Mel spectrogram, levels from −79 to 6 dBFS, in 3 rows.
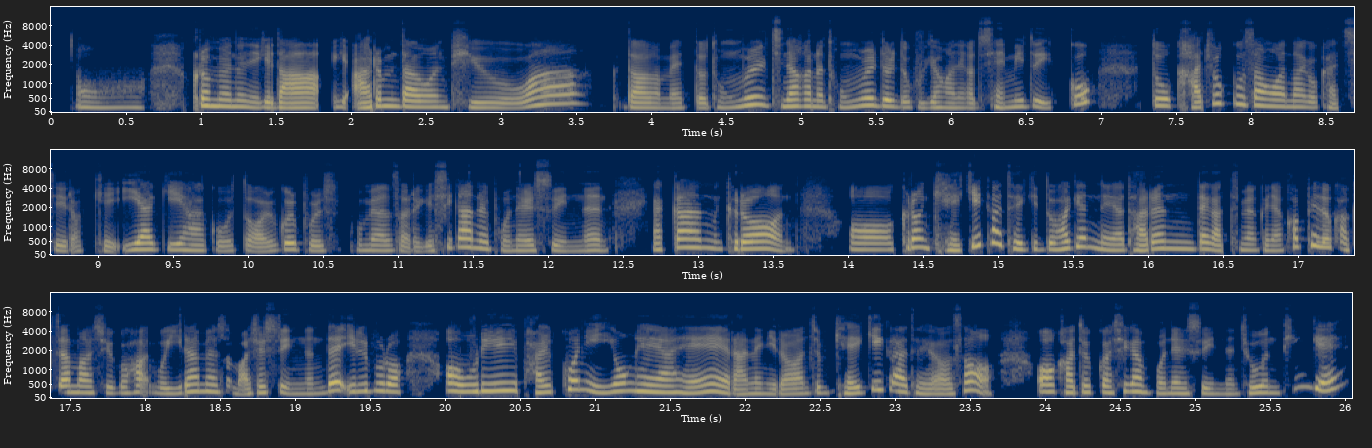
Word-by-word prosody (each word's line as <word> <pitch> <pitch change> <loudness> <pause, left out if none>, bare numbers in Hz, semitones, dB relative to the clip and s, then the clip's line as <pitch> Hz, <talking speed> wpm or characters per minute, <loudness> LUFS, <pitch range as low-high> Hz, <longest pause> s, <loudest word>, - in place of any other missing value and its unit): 어 180 0 -7 0.3
그러면은 220 -4 +3
이게 180 0 0
나 170 0 +4
이렇게 190 -1 -5
아름다운 195 0 +2
뷰와 210 - 0
그다음에 170 -2 -2
또 170 - -2
동물 215 +10 +1
지나가는 225 -1 +1
동물들도 215 +1 +1
구경하는 175 -1 -5
것도 165 0 -6
재미도 200 +3 -4
있고 280 - -2 0.3
또 245 -1 +3
가족 235 - -2
구성원하고 225 - +1
같이 175 0 -7
이렇게 165 -1 -7
이야기하고 200 -4 0
또 180 - -6
얼굴 175 +9 +1
볼 175 -4 -5
수 175 - -15
보면서 180 -2 -5
이렇게 155 +2 -7
시간을 285 +1 +1
보낼 175 -2 -4
수 180 0 -6
있는 175 +2 -5 0.3
약간 275 +3 +2
그런 235 -3 +4 0.4
어 215 -1 +1
그런 290 +3 +1
계기가 330 - +1
되기도 225 - -1
하겠네요. 240 -5 +1
다른 235 +6 0
데 230 0 +2
같으면 195 +1 -3
그냥 180 -2 -5
커피도 305 - +1
각자 220 0 +1
마시고 210 -2 -1
하 225 +2 0
뭐 185 - -3
일하면서 240 +4 0
마실 185 +4 -1
수 215 - -4
있는데 175 +7 +2
일부러 255 0 +1 0.3
'어 270 - +6
우리 260 +3 +4
발코니 255 +7 +1
이용해야 250 -1 +3
해.'라는 200 -5 +1
이런 170 +1 -1
좀 200 +1 -6
계기가 245 - +1
되어서 180 +7 0 0.3
어 240 - +5
가족과 220 -1 0
시간 245 +1 +1
보낼 185 -1 -2
수 180 - -5
있는 170 -1 -9
좋은 200 +3 0
핑계 345 - +1
210 Hz, 380 characters per minute, -22 LUFS, 180-245 Hz, 0.4 s, 어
